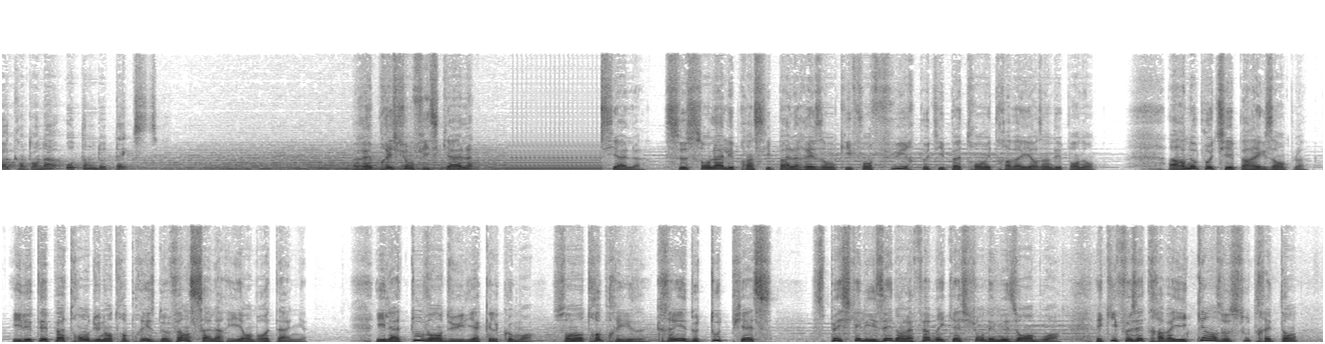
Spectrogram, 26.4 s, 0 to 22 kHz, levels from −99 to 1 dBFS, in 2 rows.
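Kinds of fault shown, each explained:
System hang loop: The computer or driver stalled while the sound hardware kept replaying its last buffer. From 5.11 to 5.99 s, one piece of audio 46.44 ms long repeats exactly, 19 times. That length fits a 2048-sample buffer. The loop repeats at 21.5 Hz. When playback resumes, about a second of audio has been skipped.
Corrupt frame concealed: Damaged bits in the compressed audio were caught by the decoder, which hid the bad data instead of playing it. From 7.81 to 7.85 s the decoder covers the damaged stretch. Its length points to two damaged frames.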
